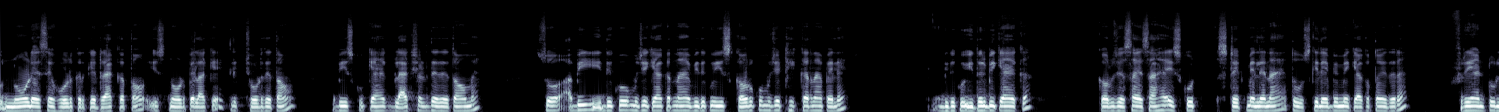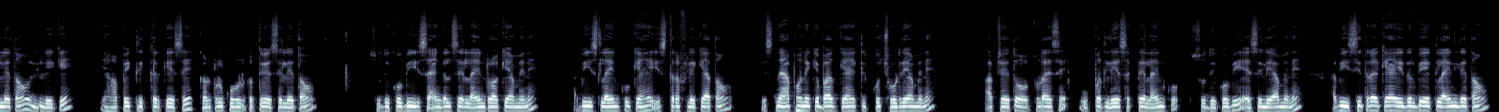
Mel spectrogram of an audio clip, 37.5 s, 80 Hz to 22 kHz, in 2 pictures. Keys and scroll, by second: 31.9 Up.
